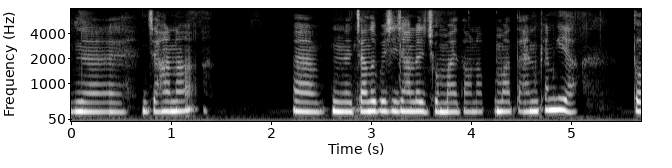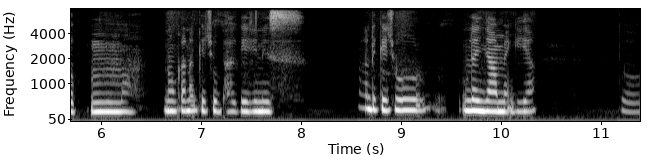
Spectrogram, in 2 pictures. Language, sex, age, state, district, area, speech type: Santali, female, 18-30, West Bengal, Bankura, rural, spontaneous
